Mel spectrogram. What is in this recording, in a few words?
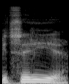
"pizzeria", Russian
